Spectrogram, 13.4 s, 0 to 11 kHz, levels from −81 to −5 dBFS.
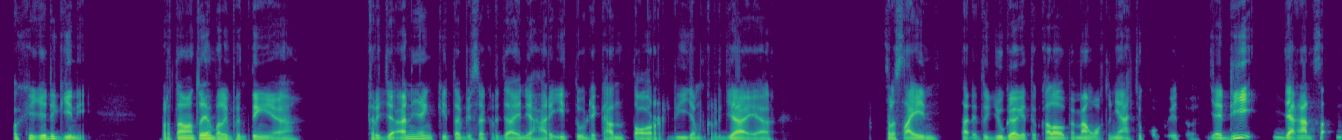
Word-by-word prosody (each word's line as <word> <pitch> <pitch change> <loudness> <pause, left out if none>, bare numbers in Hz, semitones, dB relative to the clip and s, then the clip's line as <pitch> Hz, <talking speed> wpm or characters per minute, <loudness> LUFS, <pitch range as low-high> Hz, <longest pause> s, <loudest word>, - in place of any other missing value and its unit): Oke 125 +1 -4
jadi 130 +5 +3
gini. 100 - -1 0.7
Pertama 95 -1 +4
tuh 140 +9 +6
yang 125 - +2
paling 100 -2 +2
penting 95 +2 0
ya, 90 +3 -2 0.7
kerjaan 95 0 +2
yang 135 -5 0
kita 100 -4 -4
bisa 95 +1 -6
kerjain 90 -2 -2
ya 90 - -1
hari 90 -1 -3
itu 105 -9 -5
di 85 -1 -5
kantor, 90 -3 -1
di 95 0 -4
jam 90 -2 -4
kerja 90 +1 +1
ya, 85 0 -2 1.2
selesaiin 105 +4 +2 0.2
saat - - -2
itu 105 0 -6
juga 110 +1 +3
gitu - - -6
kalau 95 0 +4
memang 100 +4 0
waktunya 95 -1 -2
cukup - - -13
gitu. - - -10 0.2
Jadi, 120 - +4 0.2
jangan 125 +1 +4
sa 125 - -5
100 Hz, 160 wpm, -23 LUFS, 90-110 Hz, 1.2 s, tuh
